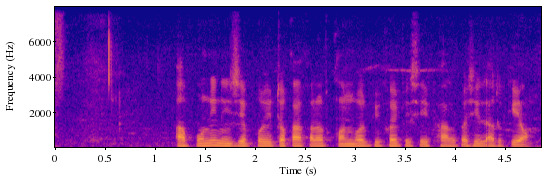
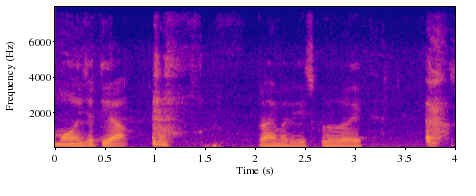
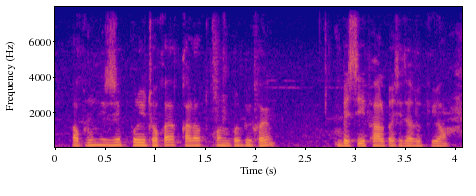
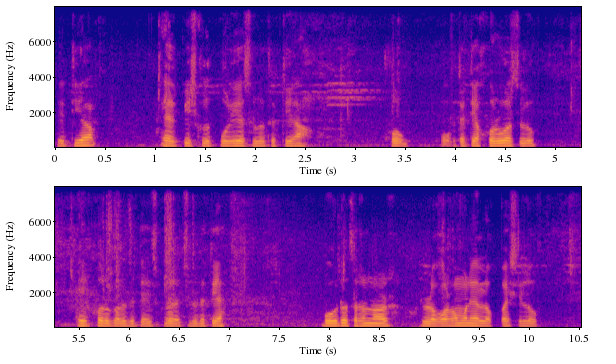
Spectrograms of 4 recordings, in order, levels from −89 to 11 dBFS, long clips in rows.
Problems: none marked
